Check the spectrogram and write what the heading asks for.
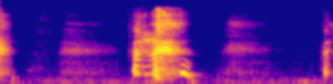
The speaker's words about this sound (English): She's sitting in bed and you can't see the top of her face. I don't know what brought that on. You can only really see her chin and her mouth. She's wearing a black dress with little white flowers on it. And she's just sneezing, man.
